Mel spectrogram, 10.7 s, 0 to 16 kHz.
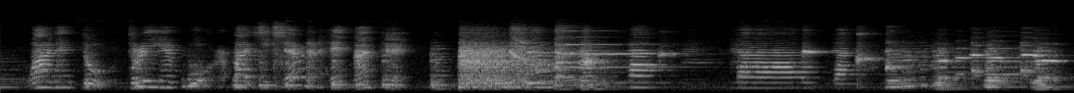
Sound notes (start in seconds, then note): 4.5 bang; 5.6 ding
